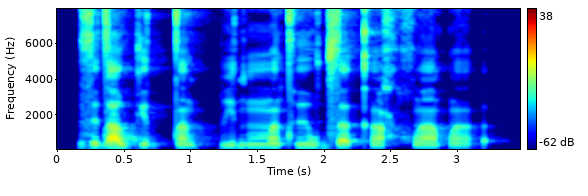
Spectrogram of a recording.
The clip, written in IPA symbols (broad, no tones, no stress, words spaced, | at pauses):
zɨdaw kʲɐdtːãdpːid mːɐ̃tʰɨw d͡zɐkʰɐ̃ħ χʷã pɐ̃ʔ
